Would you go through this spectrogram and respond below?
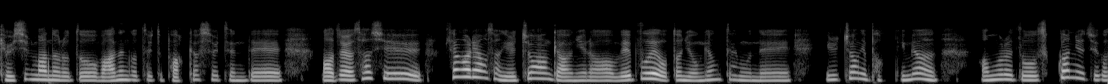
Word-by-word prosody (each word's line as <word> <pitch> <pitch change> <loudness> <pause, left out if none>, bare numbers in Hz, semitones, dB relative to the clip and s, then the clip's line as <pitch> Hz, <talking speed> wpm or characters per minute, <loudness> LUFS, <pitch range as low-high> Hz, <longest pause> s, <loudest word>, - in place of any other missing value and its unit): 결심만으로도 195 -3 +1
많은 180 +5 +2
것들이 200 -1 -6
또 200 -1 -14
바뀌었을 210 +5 -5
텐데. 185 -1 -1 0.4
맞아요, 195 +2 +4
사실 260 -3 +1 0.2
생활이 350 0 +4
항상 280 -10 +1
일정한 255 +8 +1
게 195 - 0
아니라 180 0 0
외부의 210 +9 +4
어떤 195 -1 +1
영향 190 +5 -1
때문에 180 -3 -3 0.3
일정이 235 +5 -2
바뀌면 205 +2 -1 0.4
아무래도 205 -1 +1
습관 315 +8 -1
유지가 215 -8 -3
200 Hz, 325 characters per minute, -25 LUFS, 185-230 Hz, 0.4 s, 맞아요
